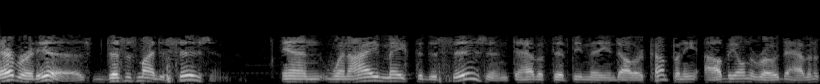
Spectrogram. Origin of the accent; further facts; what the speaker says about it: Alabama, United States; Now, maybe it's harder for me because I'm from Alabama and I've been conditioned a certain way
